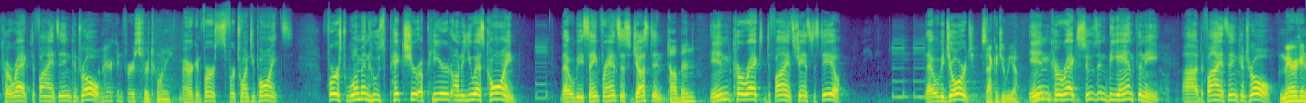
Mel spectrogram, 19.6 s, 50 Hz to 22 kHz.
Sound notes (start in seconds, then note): 8.0 signal beeps; 13.4 signal beeps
